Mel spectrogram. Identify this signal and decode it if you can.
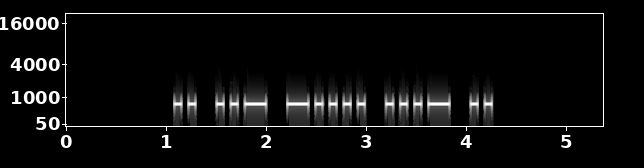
Morse code, heard as a keyed tone, about 17 wpm, 700 Hz. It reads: IU6VI
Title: Five Challenging Letter-Number Combinations 17wpm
